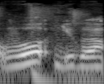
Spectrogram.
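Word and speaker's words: を: Karena partikel Wo itu biasanya dibacanya O. Tapi kalian kalau mau baca Wo juga nggak apa-apa, itu sama-sama benar kok.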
